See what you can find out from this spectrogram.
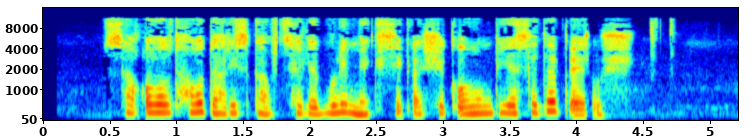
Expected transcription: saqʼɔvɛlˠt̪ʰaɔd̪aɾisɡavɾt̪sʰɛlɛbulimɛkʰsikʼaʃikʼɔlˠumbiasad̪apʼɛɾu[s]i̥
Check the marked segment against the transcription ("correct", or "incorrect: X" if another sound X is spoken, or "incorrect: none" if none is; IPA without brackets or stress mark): incorrect: ʃ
